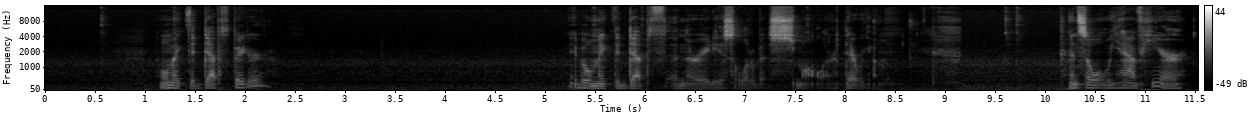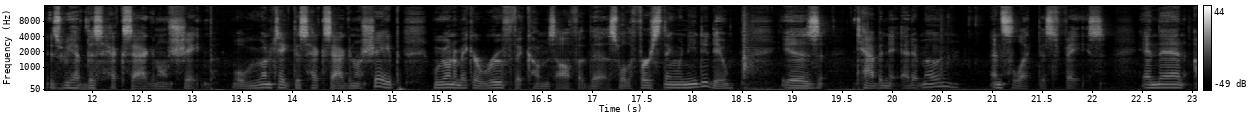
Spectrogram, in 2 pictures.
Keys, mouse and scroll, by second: 1.2 click, 5.9 click, 8.3 middle click, 9.2 click, 9.3 click, 9.4 click, 9.5 g, 9.9 scroll up 6, 9.9 g, 10.0 middle click, 10.1 click, 15.9-16.4 scroll up 1, 16.4 middle click, 17.1 click, 18.4 Tab, 19.1 click, 20.4 3, 20.7 click.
